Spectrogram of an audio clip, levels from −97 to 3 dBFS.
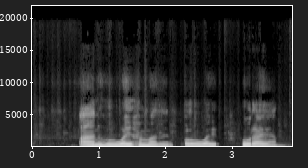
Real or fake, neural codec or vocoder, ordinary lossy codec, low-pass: fake; autoencoder, 48 kHz, 128 numbers a frame, DAC-VAE, trained on Japanese speech; MP3, 96 kbps; 19.8 kHz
